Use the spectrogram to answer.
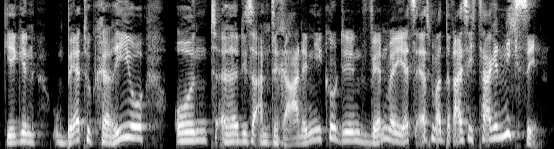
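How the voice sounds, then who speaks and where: Husky-voiced man rambling in casual chat. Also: on the high side, expressive, brisk, a little mellow. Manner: rambling storyteller with many fillers and restarts. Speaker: podcast host.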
